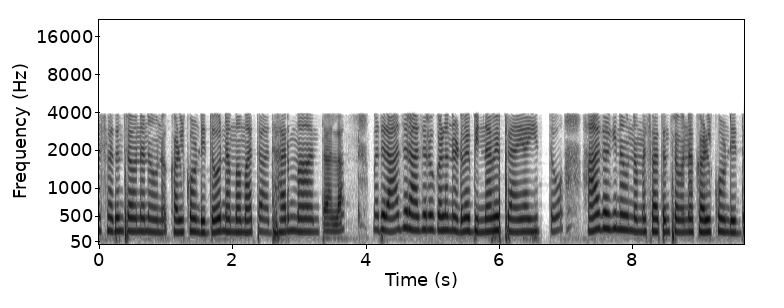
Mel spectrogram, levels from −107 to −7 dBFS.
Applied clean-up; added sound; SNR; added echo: none; none; none; none.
